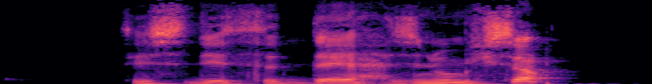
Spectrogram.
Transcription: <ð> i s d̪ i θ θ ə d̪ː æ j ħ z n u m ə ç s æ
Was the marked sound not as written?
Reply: yes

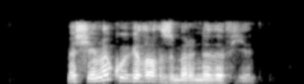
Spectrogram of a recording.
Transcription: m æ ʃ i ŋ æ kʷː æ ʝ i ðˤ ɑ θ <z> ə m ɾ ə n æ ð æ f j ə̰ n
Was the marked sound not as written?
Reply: no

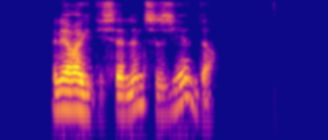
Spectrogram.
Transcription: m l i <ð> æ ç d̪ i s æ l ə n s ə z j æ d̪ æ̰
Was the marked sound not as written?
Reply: yes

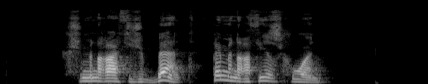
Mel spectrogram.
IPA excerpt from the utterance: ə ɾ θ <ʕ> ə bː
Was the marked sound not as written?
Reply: yes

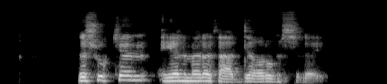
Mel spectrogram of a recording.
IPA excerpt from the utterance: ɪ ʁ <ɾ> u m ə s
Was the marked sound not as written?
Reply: no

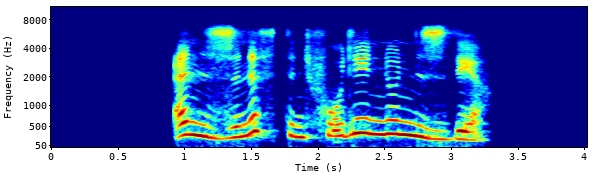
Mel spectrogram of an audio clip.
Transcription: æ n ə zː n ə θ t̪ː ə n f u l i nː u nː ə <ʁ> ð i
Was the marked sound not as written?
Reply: yes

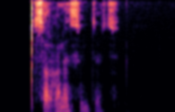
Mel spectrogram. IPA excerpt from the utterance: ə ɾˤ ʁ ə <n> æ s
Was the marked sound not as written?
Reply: no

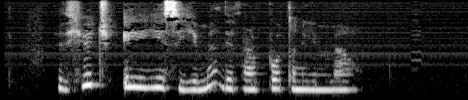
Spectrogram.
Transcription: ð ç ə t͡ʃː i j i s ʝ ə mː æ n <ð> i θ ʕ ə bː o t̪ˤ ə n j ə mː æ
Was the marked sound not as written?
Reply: no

